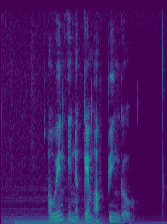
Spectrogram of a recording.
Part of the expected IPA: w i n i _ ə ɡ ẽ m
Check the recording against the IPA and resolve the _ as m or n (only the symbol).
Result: n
